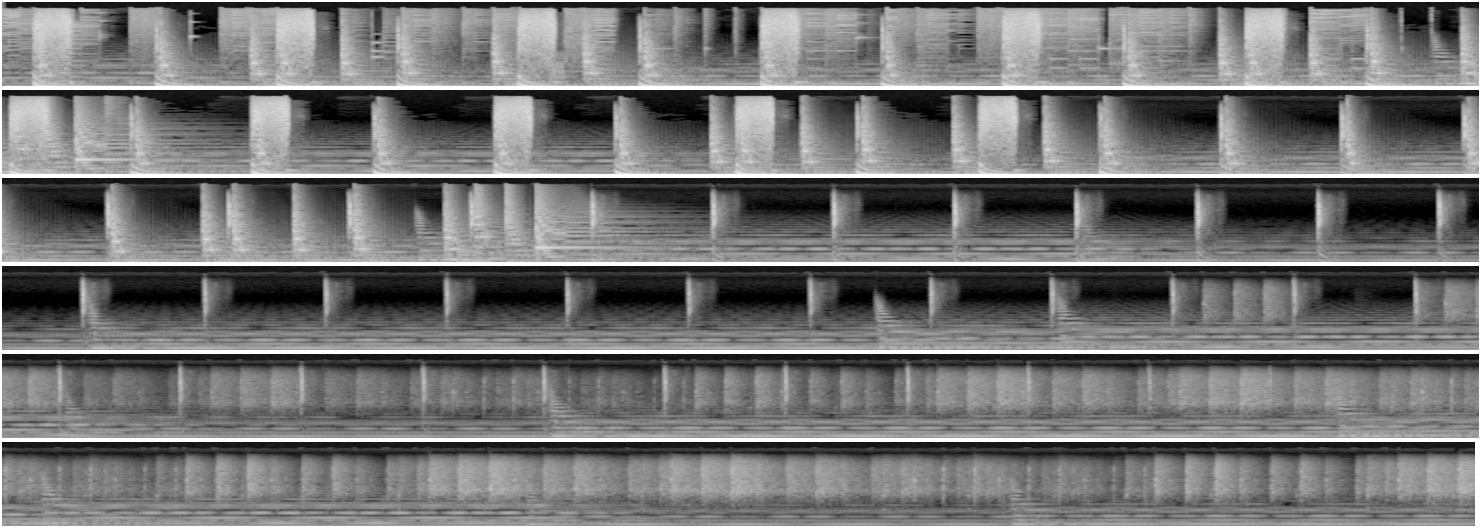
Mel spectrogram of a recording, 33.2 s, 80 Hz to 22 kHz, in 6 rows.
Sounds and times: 0.0s drum 9.8s
0.0s bass 33.2s
0.0s synthesizer 33.2s

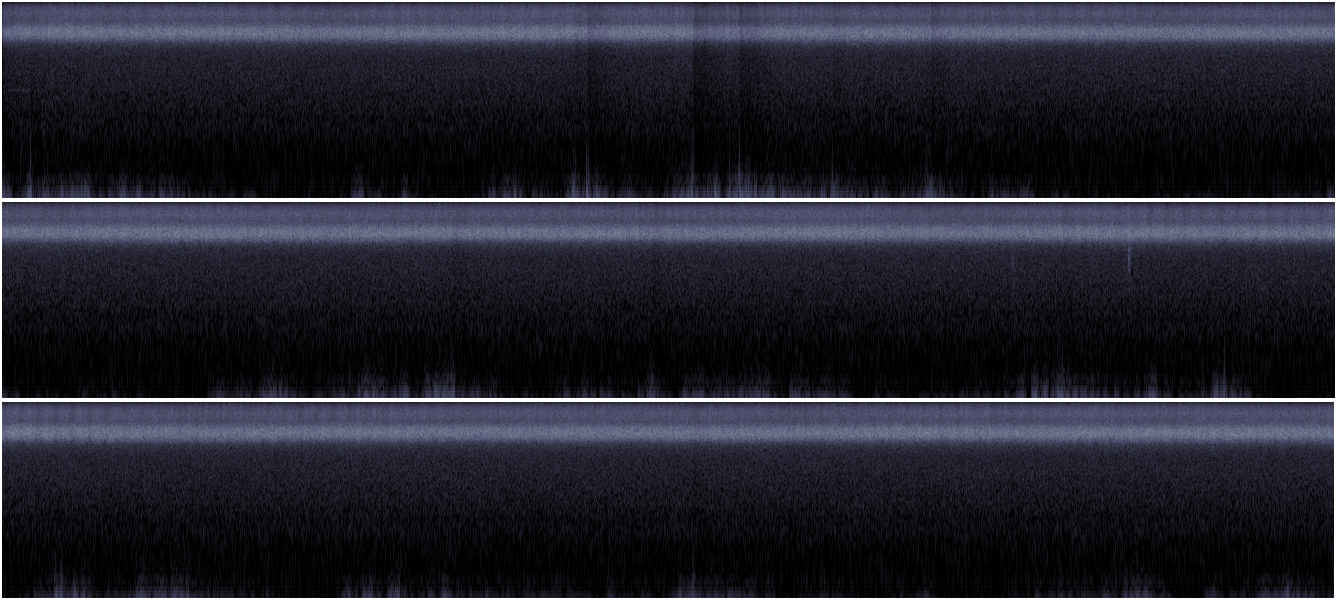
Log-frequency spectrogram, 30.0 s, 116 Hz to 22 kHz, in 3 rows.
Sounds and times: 0.0s Night Cicada 29.9s

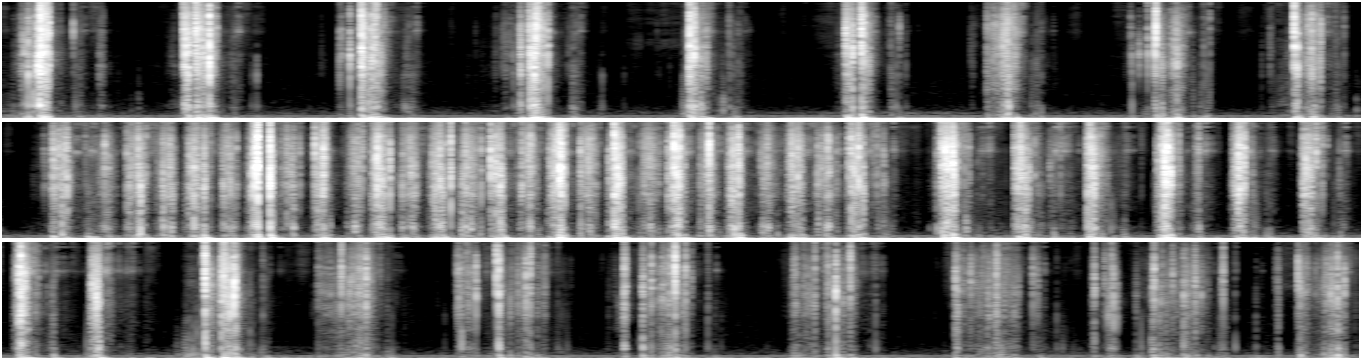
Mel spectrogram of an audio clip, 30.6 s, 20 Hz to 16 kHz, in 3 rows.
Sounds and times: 8.5s Grinding peppercorns in a pepper mill 25.6s
26.3s Grinding peppercorns in a pepper mill 30.5s

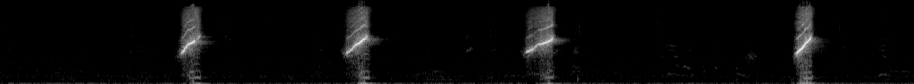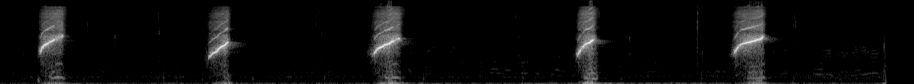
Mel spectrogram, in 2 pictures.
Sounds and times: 1.8s Whistle from lips 2.3s
3.4s Whistle from lips 3.9s
5.2s Whistle from lips 5.7s
8.0s Whistle from lips 8.3s
9.5s Whistle from lips 10.0s
11.2s Whistle from lips 11.7s
12.8s Whistle from lips 13.3s
14.9s Whistle from lips 15.4s
16.5s Whistle from lips 17.0s

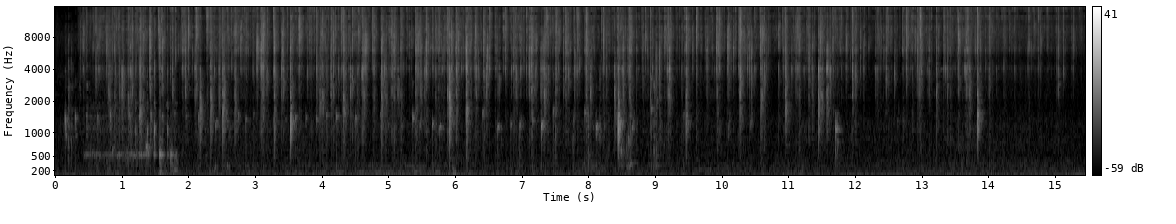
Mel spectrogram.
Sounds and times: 0.1s Liquid Gurgle Pour Splash 9.4s

